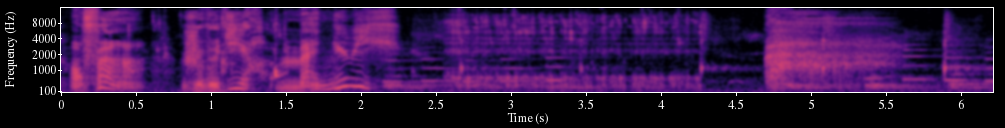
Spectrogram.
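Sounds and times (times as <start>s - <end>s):
speech: 0.1s - 2.8s
hot chocolate pouring into a cup: 2.4s - 4.4s.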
